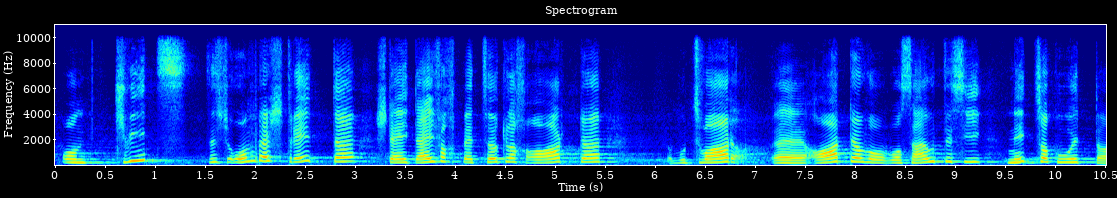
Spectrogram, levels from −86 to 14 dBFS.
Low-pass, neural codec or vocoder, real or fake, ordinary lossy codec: 9.9 kHz; autoencoder, 48 kHz, 32 numbers a frame, DAC-VAE, trained on Japanese speech; fake; none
